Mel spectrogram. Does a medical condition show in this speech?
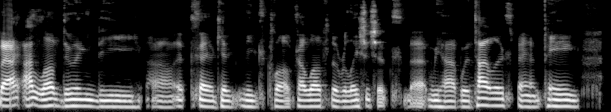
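Yes: cleft lip and palate; attributed to birthplace location.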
